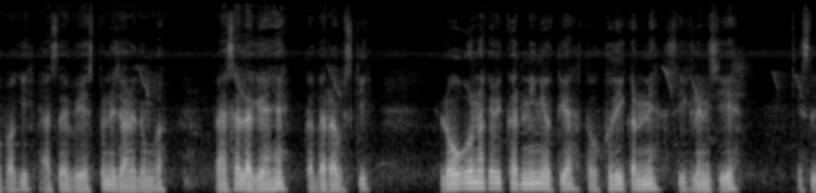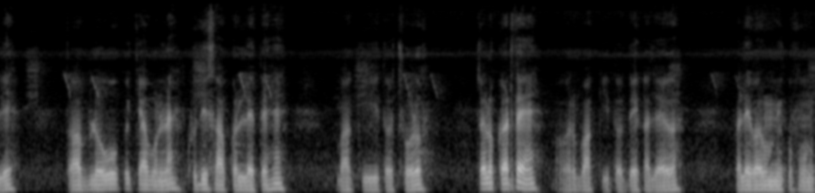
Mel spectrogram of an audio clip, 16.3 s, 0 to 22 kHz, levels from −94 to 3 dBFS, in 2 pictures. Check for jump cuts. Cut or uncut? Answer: uncut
